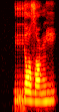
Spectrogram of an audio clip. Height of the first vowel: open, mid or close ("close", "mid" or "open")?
mid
